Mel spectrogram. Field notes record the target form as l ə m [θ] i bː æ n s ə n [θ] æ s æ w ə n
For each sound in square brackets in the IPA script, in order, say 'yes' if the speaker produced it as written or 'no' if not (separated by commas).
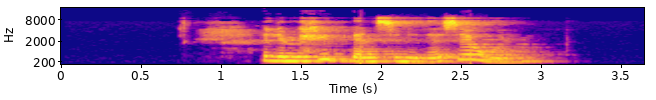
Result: no, no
